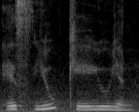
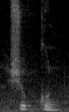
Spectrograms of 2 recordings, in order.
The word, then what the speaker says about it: Sukun: You have to pronounce it like S-U-K-U-N, Sukun. Yeah, Sukun.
